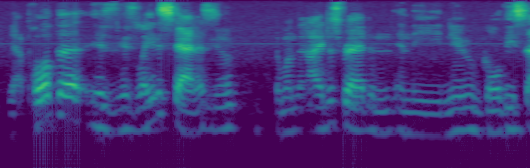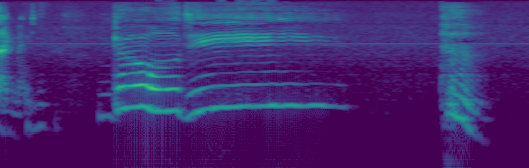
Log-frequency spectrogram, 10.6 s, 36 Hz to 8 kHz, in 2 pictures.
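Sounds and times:
speech: 0:00.4 - 0:08.7, 0:09.8 - 0:10.2
person clearing throat: 0:09.7 - 0:10.2.

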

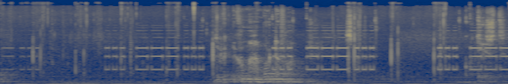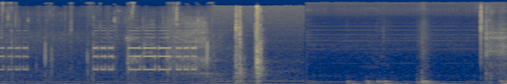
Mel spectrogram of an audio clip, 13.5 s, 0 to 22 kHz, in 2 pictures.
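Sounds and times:
short electronic beeping tones in bursts: 0:00.0 - 0:09.9
low hum: 0:00.0 - 0:13.0
speech: 0:02.9 - 0:04.8.

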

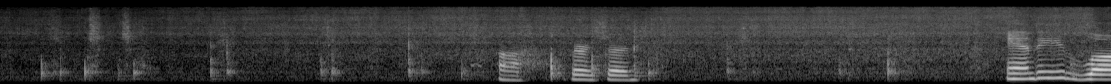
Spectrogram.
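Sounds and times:
red pepper sizzling in a pan of frying rice: 0:00.0 - 0:11.1
speech: 0:05.0 - 0:06.6, 0:10.1 - 0:11.1.

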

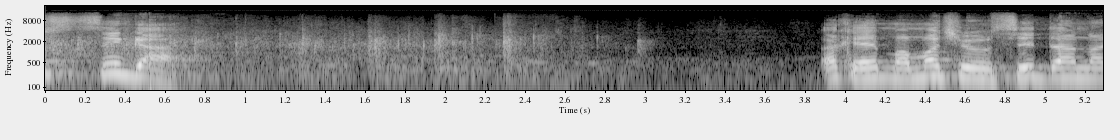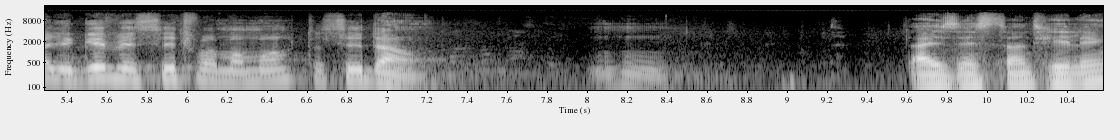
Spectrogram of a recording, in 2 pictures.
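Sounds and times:
congregation clapping at a church healing service: 0:00.0 - 0:03.7
speech: 0:00.3 - 0:00.8, 0:03.9 - 0:07.3, 0:08.0 - 0:08.5, 0:09.6 - 0:10.5.

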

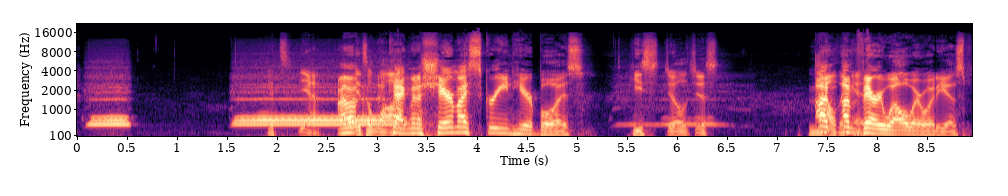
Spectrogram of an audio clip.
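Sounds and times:
whistle blasts: 0:00.0 - 0:00.6, 0:01.6 - 0:03.4, 0:05.4 - 0:07.0
speech: 0:01.9 - 0:06.5, 0:07.3 - 0:08.9.

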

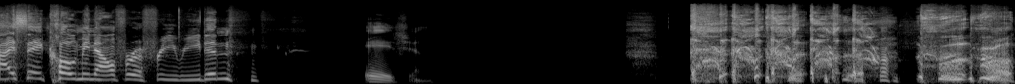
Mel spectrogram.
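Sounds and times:
speech: 0:00.1 - 0:02.7, 0:03.6 - 0:04.3, 0:07.2 - 0:10.1
harsh hacking coughs: 0:06.9 - 0:10.1.

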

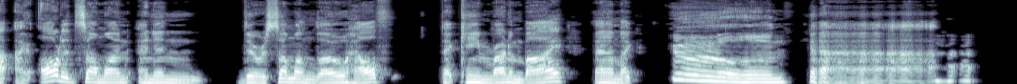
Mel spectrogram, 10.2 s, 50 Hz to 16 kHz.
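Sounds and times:
speech: 0:00.0 - 0:09.8
person giving exaggerated fake yawn: 0:06.7 - 0:09.7.

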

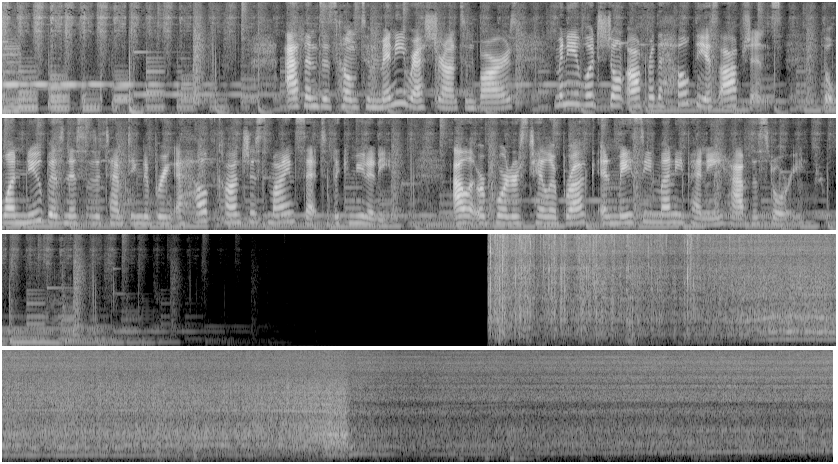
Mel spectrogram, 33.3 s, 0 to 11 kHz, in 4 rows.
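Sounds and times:
music: 0:00.0 - 0:19.4
speech: 0:02.9 - 0:16.6
blender mixing a protein nutrition shake at a smoothie and juice bar: 0:21.6 - 0:33.3.

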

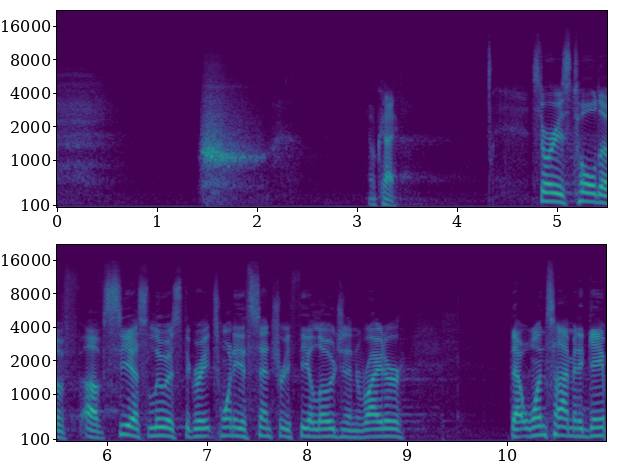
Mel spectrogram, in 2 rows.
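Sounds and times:
person taking a deep breath: 0:00.0 - 0:00.8, 0:01.4 - 0:02.6, 0:04.3 - 0:04.8
speech: 0:03.1 - 0:03.6, 0:04.8 - 0:09.2, 0:10.0 - 0:10.9.

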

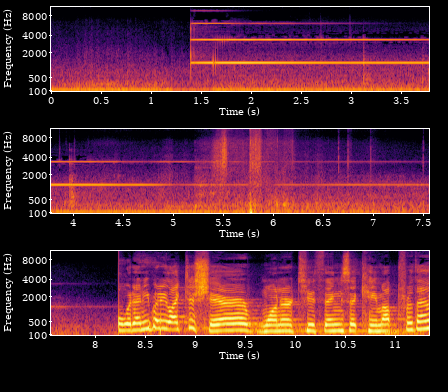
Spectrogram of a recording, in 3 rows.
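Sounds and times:
faint low hum: 0:00.0 - 0:11.3
bell rung to end a meditation session: 0:01.4 - 0:08.4
speech: 0:08.2 - 0:11.3.

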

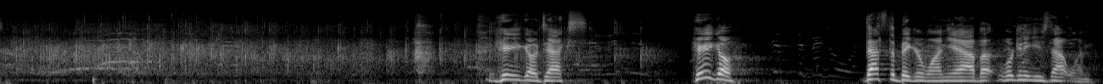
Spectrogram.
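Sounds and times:
scattered cheers and whistles: 0:00.0 - 0:02.3
audience clapping: 0:00.0 - 0:07.2
speech: 0:04.9 - 0:05.9, 0:06.9 - 0:07.5, 0:08.6 - 0:11.0.

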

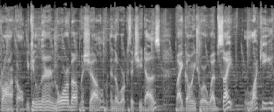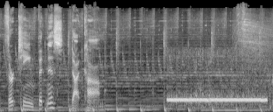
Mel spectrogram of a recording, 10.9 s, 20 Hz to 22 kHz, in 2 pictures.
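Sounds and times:
speech: 0:00.0 - 0:07.7
malfunctioning phone electronic telephone tone: 0:08.8 - 0:10.9.

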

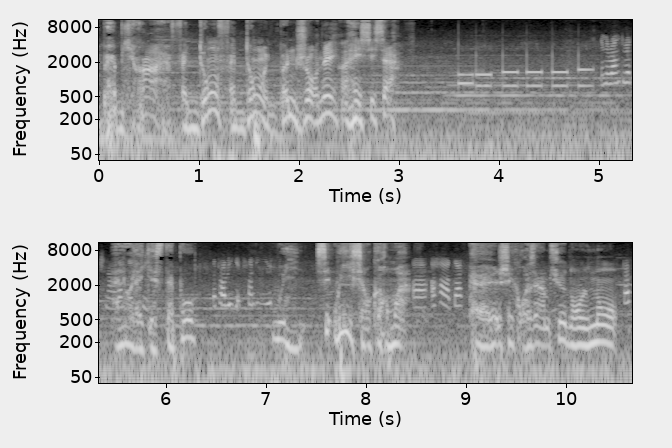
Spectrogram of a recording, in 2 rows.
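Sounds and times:
speech: 0:00.0 - 0:10.6
touch-tone keys dialing a telephone number: 0:03.6 - 0:05.0.

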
